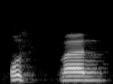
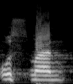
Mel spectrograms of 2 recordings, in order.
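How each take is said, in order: First: The middle consonant is a soft th sound. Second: The middle consonant is a plain s sound. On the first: The speaker calls it right. "nggak ada S-nya" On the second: The speaker calls it wrong. "Bukan Usman"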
